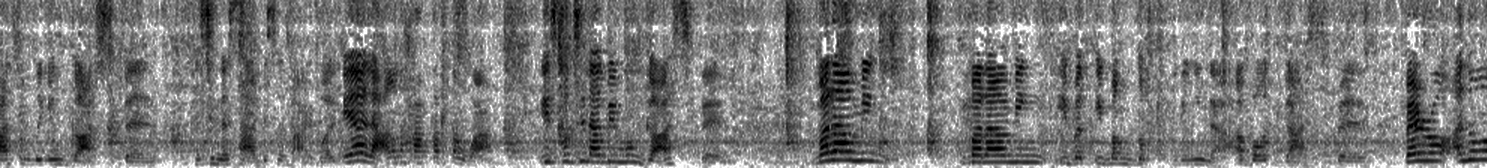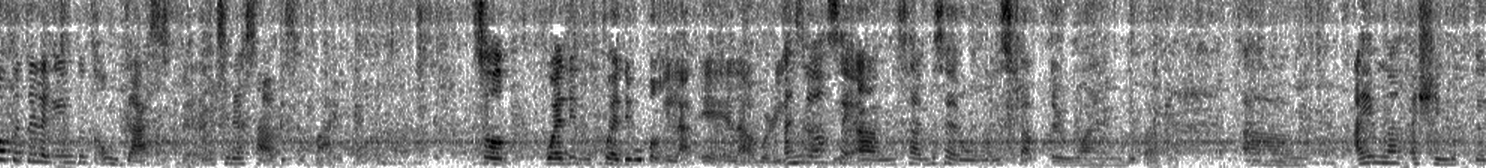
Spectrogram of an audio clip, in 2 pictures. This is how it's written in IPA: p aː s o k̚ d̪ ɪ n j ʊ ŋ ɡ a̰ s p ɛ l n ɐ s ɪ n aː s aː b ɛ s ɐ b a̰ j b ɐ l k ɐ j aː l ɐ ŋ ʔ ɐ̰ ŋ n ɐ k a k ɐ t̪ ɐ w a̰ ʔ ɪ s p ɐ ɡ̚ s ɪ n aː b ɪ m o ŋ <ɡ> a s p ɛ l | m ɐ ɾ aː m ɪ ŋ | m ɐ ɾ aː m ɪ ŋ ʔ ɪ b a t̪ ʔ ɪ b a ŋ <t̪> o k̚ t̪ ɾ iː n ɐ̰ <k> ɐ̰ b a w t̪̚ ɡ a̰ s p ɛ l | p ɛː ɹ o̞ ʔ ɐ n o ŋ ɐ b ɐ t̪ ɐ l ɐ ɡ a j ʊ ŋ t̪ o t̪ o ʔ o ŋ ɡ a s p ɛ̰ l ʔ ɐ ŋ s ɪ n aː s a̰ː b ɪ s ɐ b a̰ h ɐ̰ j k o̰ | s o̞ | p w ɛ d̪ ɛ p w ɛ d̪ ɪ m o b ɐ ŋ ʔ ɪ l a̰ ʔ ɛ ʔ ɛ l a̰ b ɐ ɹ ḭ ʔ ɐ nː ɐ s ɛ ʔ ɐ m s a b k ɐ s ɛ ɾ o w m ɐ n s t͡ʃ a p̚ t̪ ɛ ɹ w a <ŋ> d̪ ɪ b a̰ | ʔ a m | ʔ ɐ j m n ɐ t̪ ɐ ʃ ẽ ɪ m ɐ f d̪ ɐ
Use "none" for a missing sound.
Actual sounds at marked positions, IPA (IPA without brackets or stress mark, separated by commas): ɡ, d̪, ʔ, n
